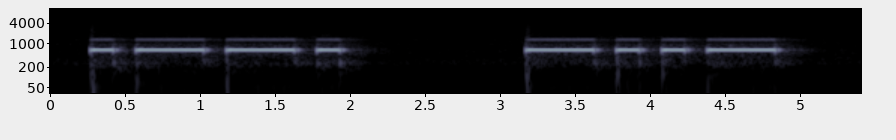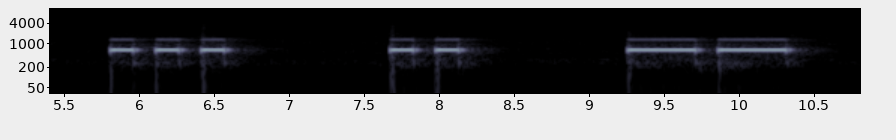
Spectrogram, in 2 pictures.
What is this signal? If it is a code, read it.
Morse code, heard as a keyed tone, about 8 wpm, 650 Hz. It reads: P X S I M
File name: jh8cbh / 2026cw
